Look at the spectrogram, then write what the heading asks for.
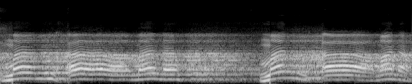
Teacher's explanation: Cara membacanya adalah tanpa disertai dengan gunah. Artinya tidak didangunkan, dibaca jelas. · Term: izhar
